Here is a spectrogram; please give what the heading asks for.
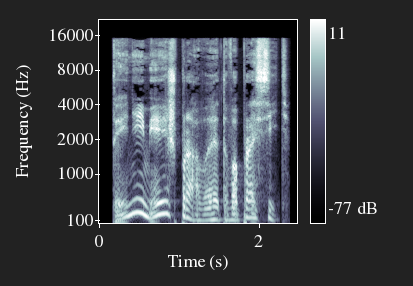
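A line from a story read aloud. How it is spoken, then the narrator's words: Soft but firm. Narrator (Russian): сказал он мягко, но без сомнения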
